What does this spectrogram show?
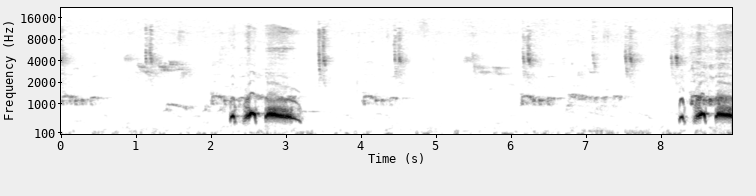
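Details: Spotted dove in a lure recording meant to make other doves call, 'angin Topan' style: two loud bursts of low, rolling, throaty coos a few seconds apart, with thin steady whistled notes of other birds and low tapping noises between.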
